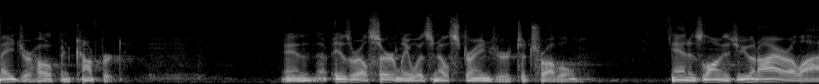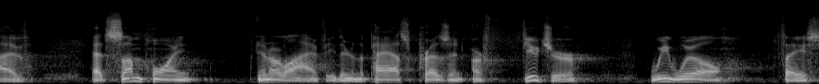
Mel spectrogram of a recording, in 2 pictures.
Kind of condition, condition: setting, large echoing room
